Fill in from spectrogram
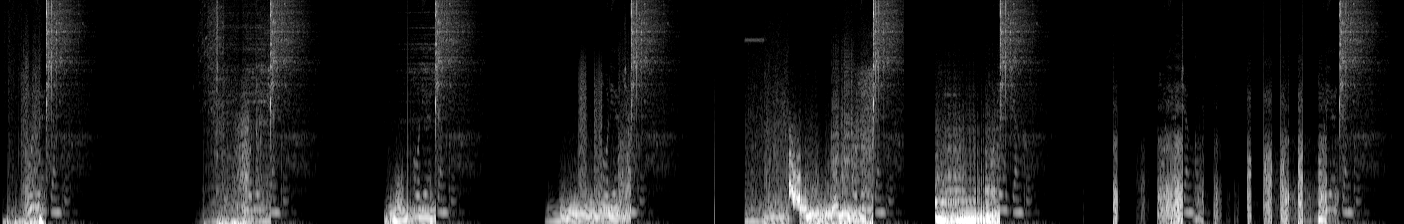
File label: amazing glitch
